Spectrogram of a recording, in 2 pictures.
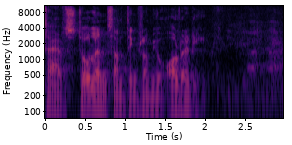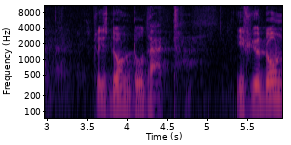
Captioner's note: laughter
